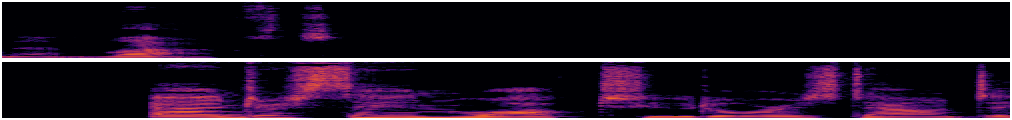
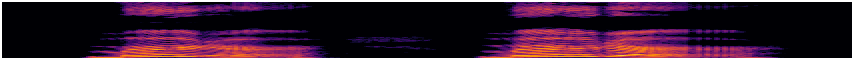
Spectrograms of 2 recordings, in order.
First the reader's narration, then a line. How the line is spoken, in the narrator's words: Turner cried, pale as he dangled in the air above them all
